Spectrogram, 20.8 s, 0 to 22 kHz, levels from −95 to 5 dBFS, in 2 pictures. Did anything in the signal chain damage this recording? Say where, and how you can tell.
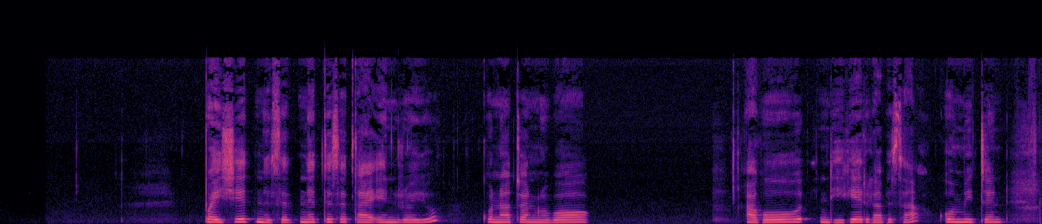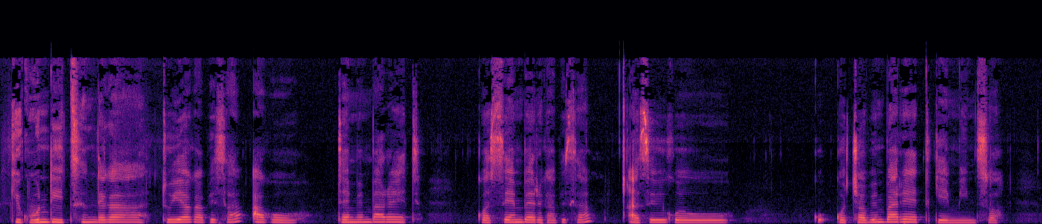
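Yes, a long network dropout hits the speech from 5.83 to 7.15 s. For about 1.3 s the last sound is stretched into a fading buzz with no true silence, and speech resumes with that stretch missing, likely from packets lost in transit.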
